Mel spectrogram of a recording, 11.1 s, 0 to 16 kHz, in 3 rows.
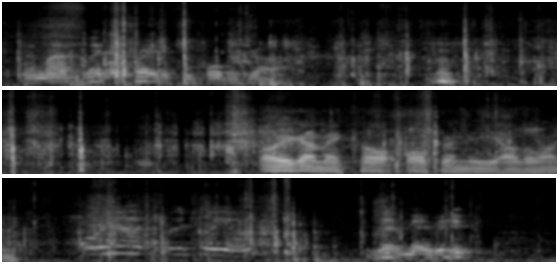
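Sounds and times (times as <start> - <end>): cardboard rustling: 0.0 - 10.6.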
